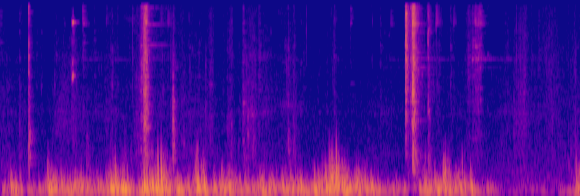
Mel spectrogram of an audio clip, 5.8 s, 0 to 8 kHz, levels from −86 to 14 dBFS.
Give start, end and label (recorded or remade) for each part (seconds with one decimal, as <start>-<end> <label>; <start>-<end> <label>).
0.0-5.8 recorded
